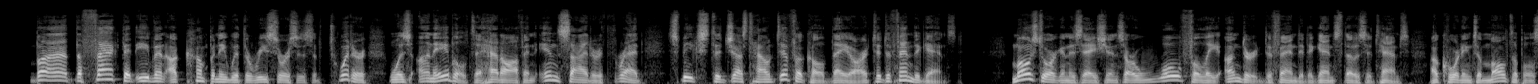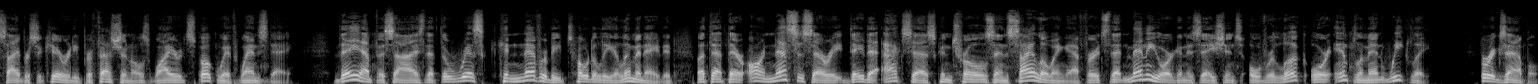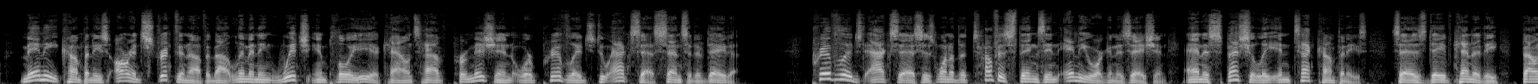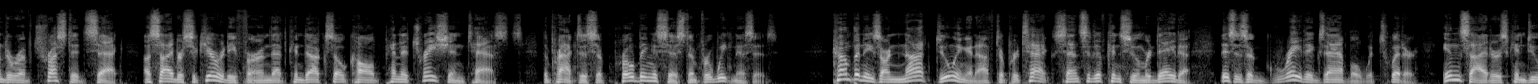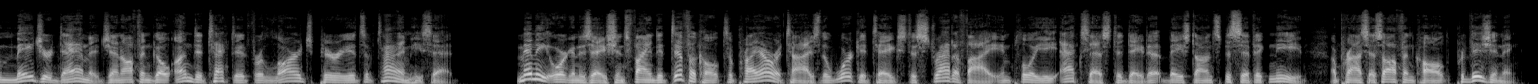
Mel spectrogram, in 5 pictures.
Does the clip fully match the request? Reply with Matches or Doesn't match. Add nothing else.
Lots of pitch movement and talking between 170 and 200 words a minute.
Doesn't match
